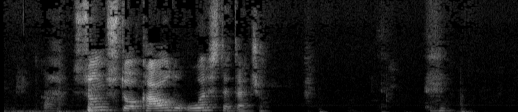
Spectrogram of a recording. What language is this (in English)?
Latvian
